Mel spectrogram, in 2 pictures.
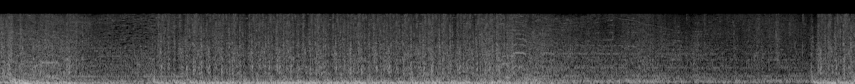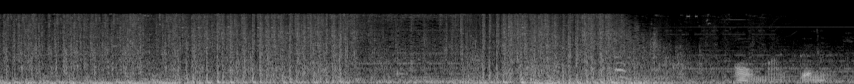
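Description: Sustained bursts of enemy gunfire aimed at the player in Death Stranding 2, dense rapid shots with booms and crashes that stay loud for most of the stretch and briefly ease off near the end.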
